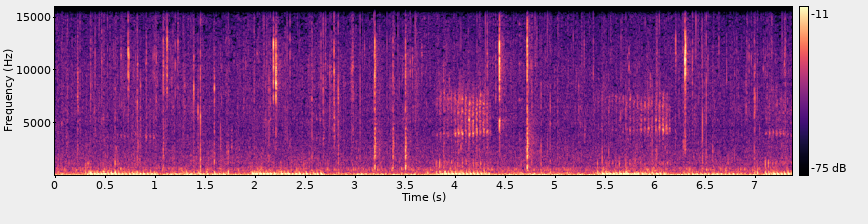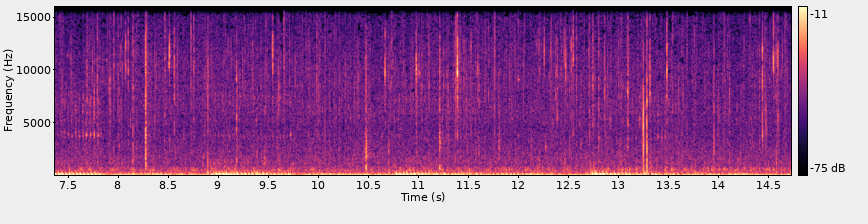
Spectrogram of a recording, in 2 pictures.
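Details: Two cats asleep in front of a rainy window purr steadily, with deep rumbling breaths repeating roughly every one and a half seconds, while a fireplace crackles and rain falls softly.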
